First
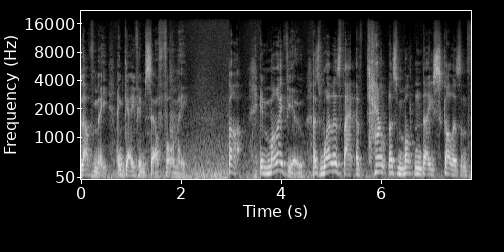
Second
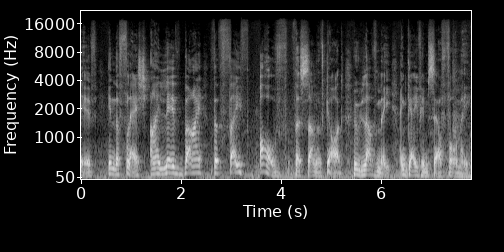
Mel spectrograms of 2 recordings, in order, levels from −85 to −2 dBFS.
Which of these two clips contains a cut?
first; 1 cut; at 2.9 s

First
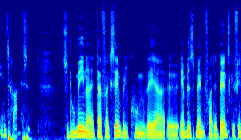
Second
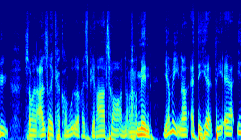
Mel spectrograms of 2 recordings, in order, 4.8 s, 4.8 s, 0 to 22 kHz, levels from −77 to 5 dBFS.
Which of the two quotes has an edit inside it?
second; 1 cut; at 2.7 s

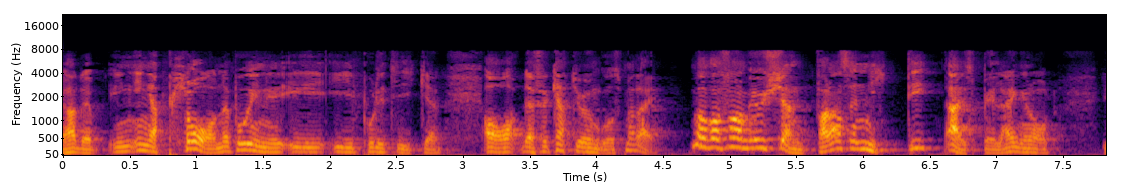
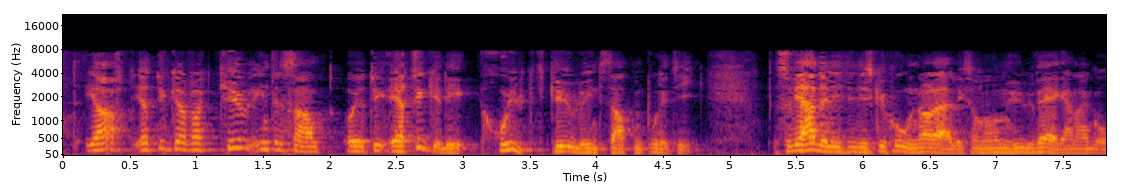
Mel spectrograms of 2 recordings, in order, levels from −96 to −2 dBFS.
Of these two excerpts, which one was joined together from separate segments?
first; 1 cut; at 3.1 s

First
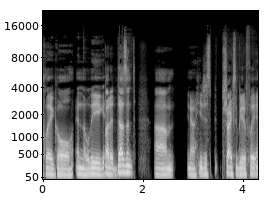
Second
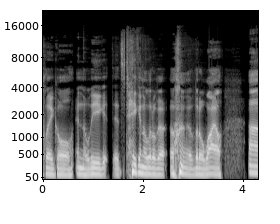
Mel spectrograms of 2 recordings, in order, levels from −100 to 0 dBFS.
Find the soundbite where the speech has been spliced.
first; 1 cut; at 1.2 s

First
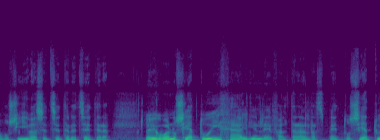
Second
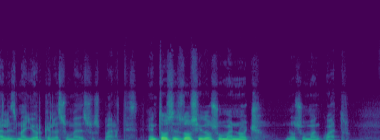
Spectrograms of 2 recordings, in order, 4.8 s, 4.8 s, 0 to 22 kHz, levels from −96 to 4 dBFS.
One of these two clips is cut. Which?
second; 1 cut; at 1.8 s

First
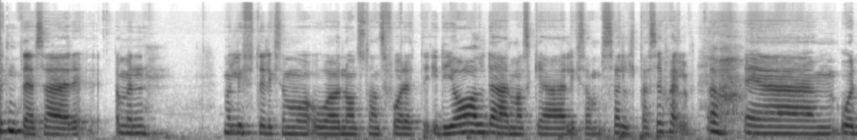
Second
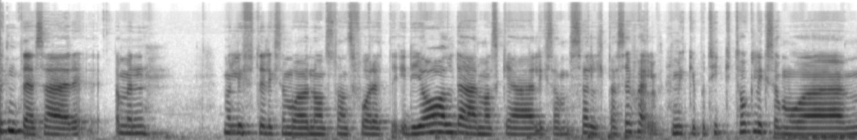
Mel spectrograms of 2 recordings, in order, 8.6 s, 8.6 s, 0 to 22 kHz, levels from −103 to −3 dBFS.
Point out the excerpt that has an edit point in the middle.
second; 2 cuts; at 2.9 s, 6.7 s

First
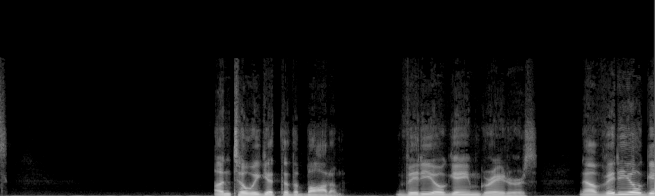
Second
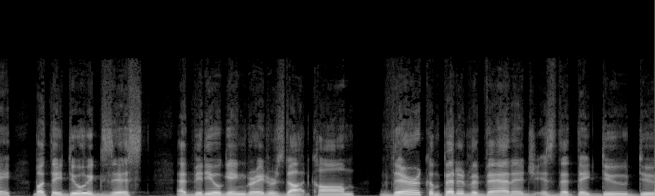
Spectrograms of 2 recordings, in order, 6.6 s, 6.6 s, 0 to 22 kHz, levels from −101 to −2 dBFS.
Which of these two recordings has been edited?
second; 1 cut; at 3.7 s

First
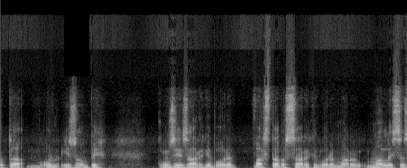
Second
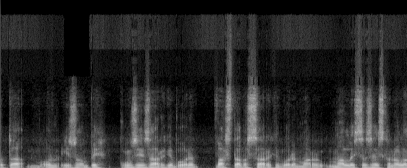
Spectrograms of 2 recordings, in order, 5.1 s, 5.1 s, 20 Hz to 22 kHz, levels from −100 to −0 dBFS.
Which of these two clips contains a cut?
second; 1 cut; at 1.4 s

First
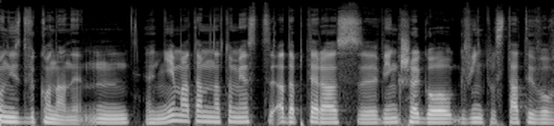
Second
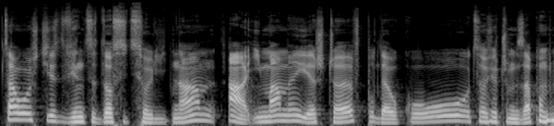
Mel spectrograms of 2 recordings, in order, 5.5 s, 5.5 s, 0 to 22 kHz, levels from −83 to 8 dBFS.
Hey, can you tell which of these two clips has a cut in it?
first; 1 cut; at 1.3 s

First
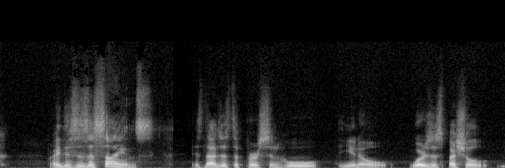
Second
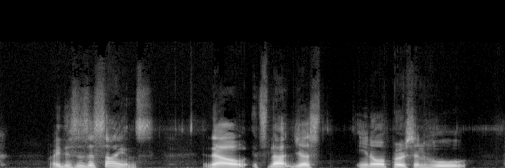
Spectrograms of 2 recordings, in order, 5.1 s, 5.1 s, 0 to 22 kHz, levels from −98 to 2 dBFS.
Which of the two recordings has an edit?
first; 2 cuts; at 1.7 s, 3.4 s

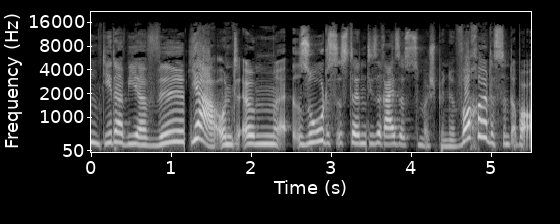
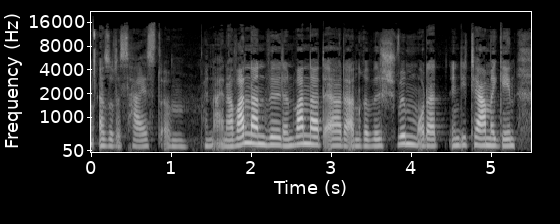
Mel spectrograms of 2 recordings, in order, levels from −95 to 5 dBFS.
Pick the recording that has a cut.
first; 2 cuts; at 1.2 s, 3.4 s

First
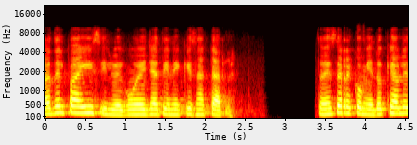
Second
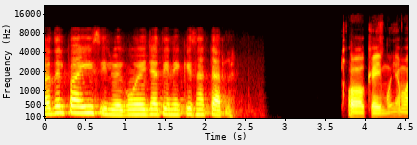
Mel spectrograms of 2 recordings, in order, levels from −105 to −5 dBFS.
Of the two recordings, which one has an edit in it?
first; 1 cut; at 3.4 s

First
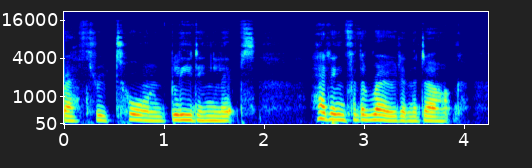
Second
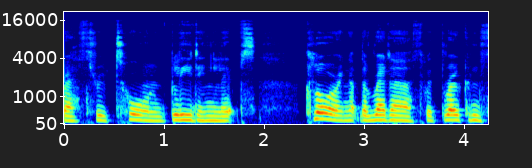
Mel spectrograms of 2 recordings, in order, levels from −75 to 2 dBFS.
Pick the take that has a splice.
first; 1 cut; at 2.3 s

